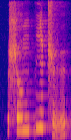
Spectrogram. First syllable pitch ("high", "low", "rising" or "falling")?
high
